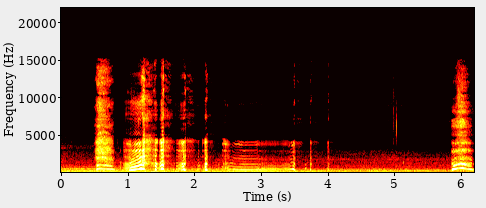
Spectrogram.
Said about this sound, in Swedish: Alltså jag försöker verkligen här och du bara, du bara gråter hela tiden.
